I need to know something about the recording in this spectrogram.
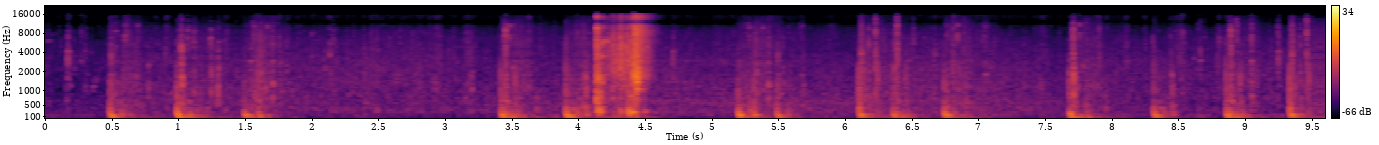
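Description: Footsteps thud on wooden planks at a steady walking pace.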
